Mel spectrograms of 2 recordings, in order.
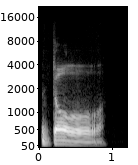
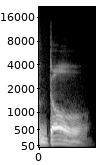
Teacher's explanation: my tongue comes out and meets the teeth in the front. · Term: L sounds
